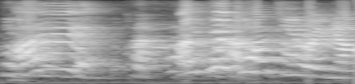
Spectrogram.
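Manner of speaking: high, loud flustered retort. Retold or imitated. Dancer hurrying away from her friend, flustered. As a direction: blurt it out in a high panic. Panicked dancer breaking off the talk.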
